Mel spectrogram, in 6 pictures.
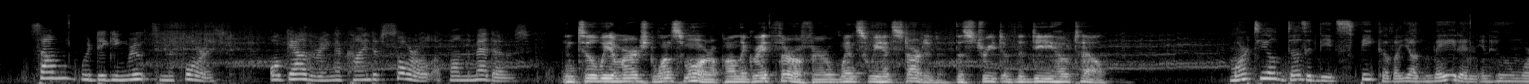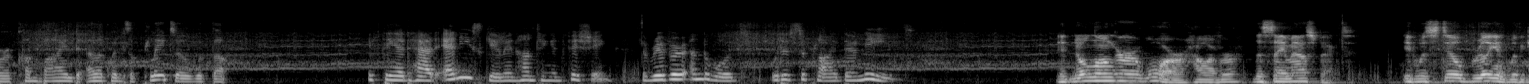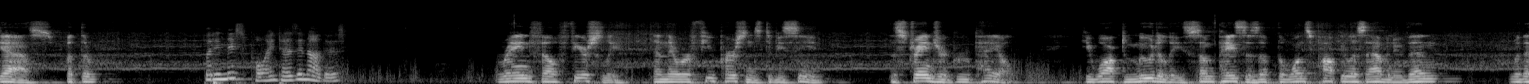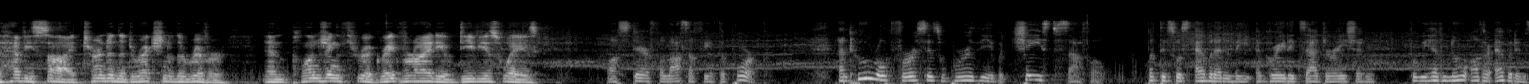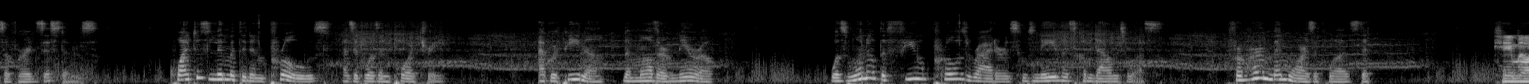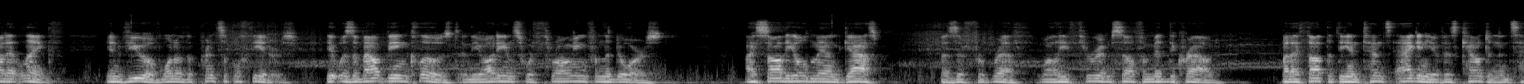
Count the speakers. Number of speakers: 3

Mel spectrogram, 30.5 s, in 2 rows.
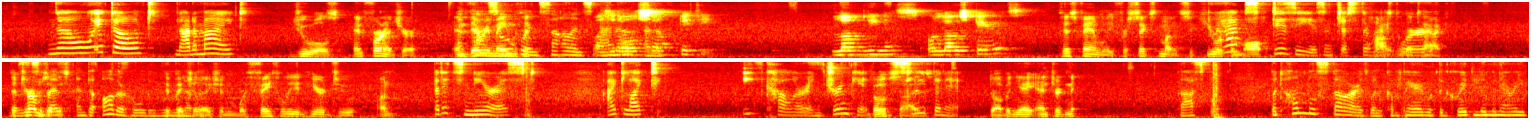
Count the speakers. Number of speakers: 4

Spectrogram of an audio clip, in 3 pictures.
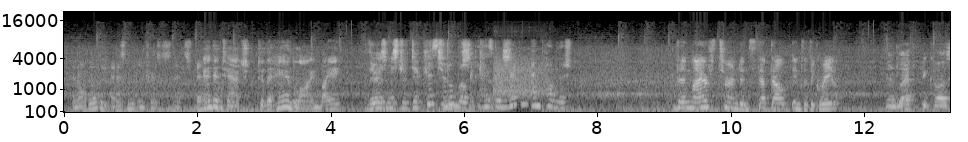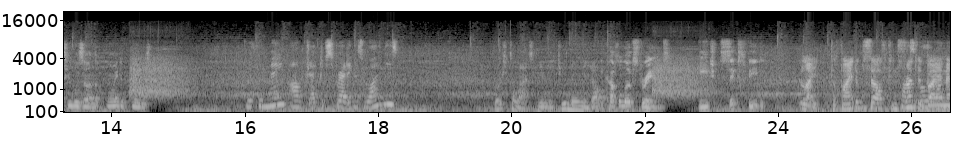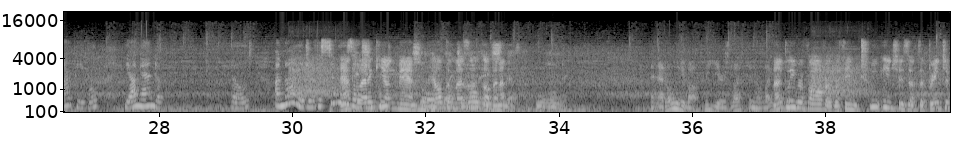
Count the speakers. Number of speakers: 6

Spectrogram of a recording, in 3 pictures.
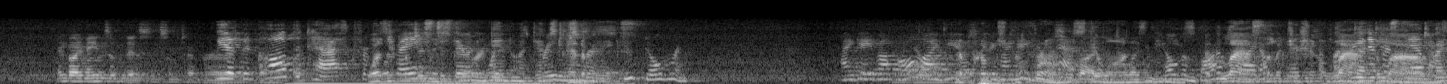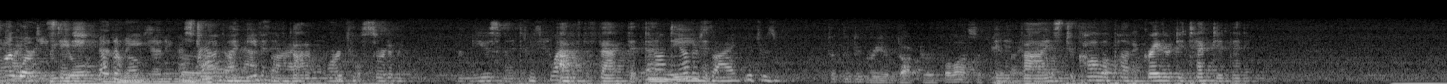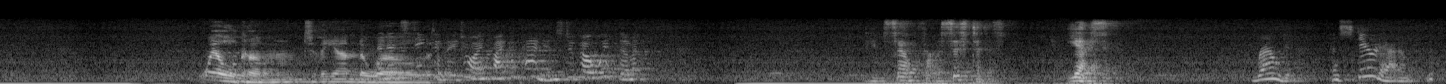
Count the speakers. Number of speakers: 7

